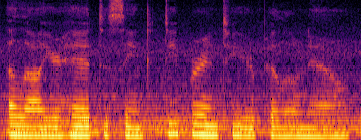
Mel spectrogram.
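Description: Slow, soothing woman narrating sleep meditation. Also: on the low side, flat delivery, poor audio. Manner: soothing, unhurried, with long pauses between short phrases. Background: music.

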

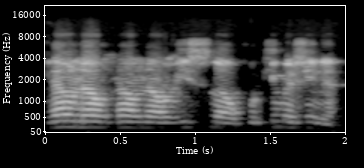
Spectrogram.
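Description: Bright-voiced man with a European Portuguese accent. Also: high voice, little pitch movement, rapid-fire, rough recording. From a village near Leiria, Portugal. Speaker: podcast guest calling in. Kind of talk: casual chat.

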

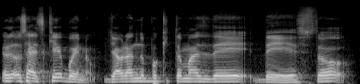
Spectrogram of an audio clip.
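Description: A young male podcast co-host with a Colombian Spanish accent tells stories in casual chat, laughing a lot and acting out quotes. His voice sits at medium pitch and normal speed.

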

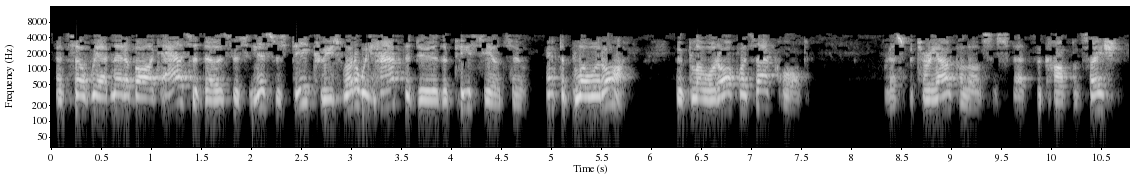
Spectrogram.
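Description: A man's voice: mid-range voice, fast talker. A man giving a medical lecture who quizzes his class and answers himself, with blunt, wry humor. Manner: animated, asks the class questions and answers them himself. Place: lecture room. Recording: dull lo-fi lecture recording with faint hiss.

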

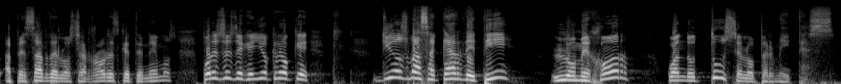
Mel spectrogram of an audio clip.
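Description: A man's voice: high voice, a little mellow, no room sound, studio quality. An older man, a pastor, preaching a sermon in a conversational way, asking rhetorical questions and acting out quotes.

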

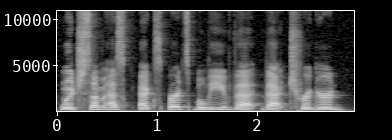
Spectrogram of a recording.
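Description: Speaking at a measured pace in a smooth, mid-range voice, this podcast host tells a true-crime story earnestly and informally, leaning on lots of filler words.

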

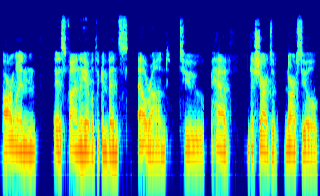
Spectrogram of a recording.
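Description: Low-voiced man chatting on a podcast. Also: little pitch movement, measured pace, no echo. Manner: rambling, heavy with fillers. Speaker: podcast co-host. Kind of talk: casual film discussion.

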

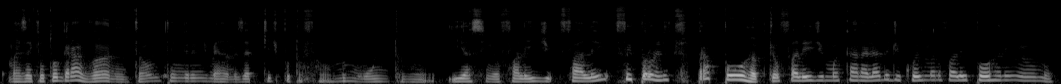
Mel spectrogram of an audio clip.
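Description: A man's voice: a little high, dark tone. Rambling, foul-mouthed Brazilian young man. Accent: Brazilian Portuguese. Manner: rambling, profane, self-mocking. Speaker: podcast host. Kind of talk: casual solo podcast monologue.

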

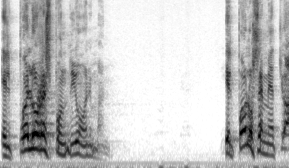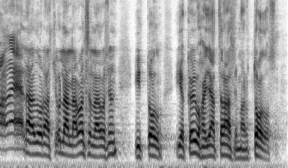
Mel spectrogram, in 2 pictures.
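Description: A man's voice: high-pitched, animated, fairly quick. A man who preaches, telling a story about his ministry in an earnest tone and calling his listener "brother" again and again. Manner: earnest, calls listener "hermano" constantly. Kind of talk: storytelling testimony.

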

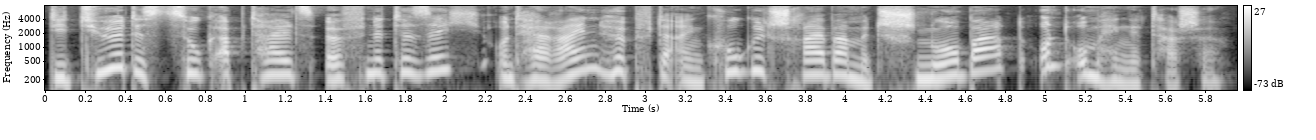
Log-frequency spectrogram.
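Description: A woman narrating a children's story in a gentle, expressive reading voice. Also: high-pitched, moderate pace, no room sound, studio quality.

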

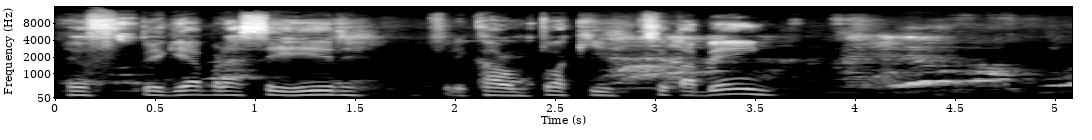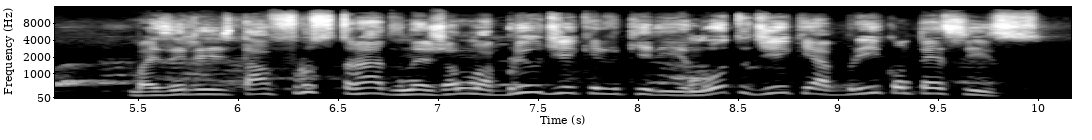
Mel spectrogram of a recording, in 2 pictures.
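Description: A man's voice: high-pitched, fairly quick, hardly any pauses, a crowd in the background. A middle-aged man from Brazil, a podcast guest, telling a personal story earnestly and repeating words for emphasis.

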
